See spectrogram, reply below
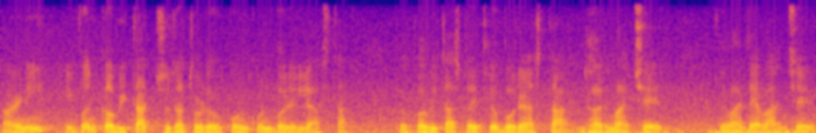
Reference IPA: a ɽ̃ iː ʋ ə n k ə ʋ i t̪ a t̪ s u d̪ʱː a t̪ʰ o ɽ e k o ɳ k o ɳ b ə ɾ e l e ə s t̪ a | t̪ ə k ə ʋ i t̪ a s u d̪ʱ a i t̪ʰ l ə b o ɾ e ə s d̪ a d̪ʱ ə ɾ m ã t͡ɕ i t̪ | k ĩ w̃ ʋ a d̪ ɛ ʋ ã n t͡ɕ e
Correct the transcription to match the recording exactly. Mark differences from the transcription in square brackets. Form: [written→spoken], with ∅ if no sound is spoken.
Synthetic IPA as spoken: a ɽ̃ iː ʋ ə n k ə ʋ i t̪ a t̪ s u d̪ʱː a t̪ʰ o ɽ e k o ɳ k o ɳ b ə ɾ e l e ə s t̪ a | t̪ ə k ə ʋ i t̪ a s u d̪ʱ a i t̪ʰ l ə b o ɾ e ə s [d̪→t̪] a d̪ʱ ə ɾ m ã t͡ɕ [i→e] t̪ | k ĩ w̃ ʋ a d̪ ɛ ʋ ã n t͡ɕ e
